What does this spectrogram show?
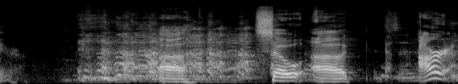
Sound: laughter

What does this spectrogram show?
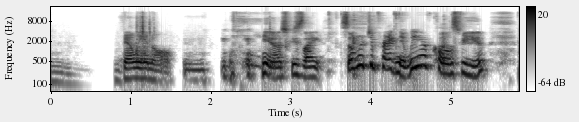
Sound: laughter

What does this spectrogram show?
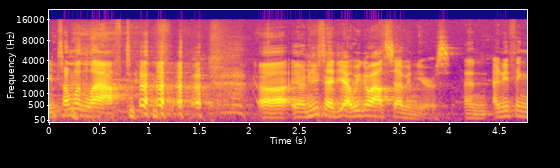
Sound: laugh

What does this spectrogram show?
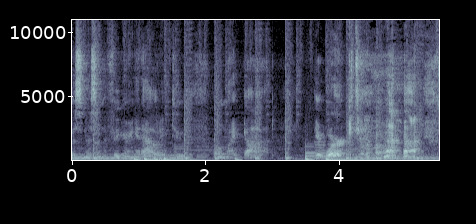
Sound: laughs

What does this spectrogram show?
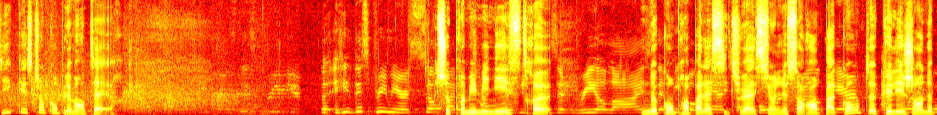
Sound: applause

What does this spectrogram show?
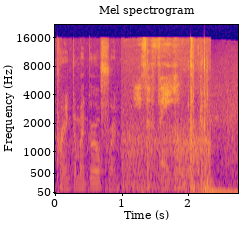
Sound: whispering

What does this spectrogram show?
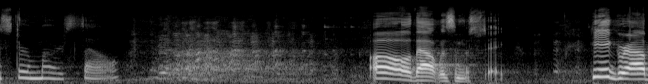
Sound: laughter

